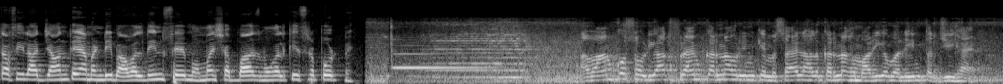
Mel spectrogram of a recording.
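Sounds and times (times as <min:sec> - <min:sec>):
electronic tone chord: 0:03.7 - 0:05.8.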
